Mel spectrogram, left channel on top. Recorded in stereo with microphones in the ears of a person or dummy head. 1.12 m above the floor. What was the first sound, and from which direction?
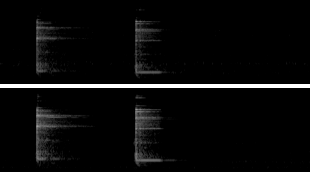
A doorbell, 20° right (ahead or behind).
